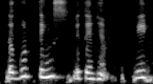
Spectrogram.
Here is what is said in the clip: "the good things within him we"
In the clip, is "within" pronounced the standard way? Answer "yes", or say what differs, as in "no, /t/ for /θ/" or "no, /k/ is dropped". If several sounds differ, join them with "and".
no, /t/ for /θ/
